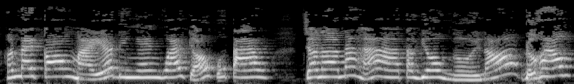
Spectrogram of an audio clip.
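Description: A harsh, rasping ghost of an old woman speaks through a possessed girl, as a woman storyteller puts her on, taunting and boastful. Her voice rides high and loud above the teller's own, with a lively swing in the pitch. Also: normal speed, full character voice. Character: ancient female spirit possessing a young woman, taunting.

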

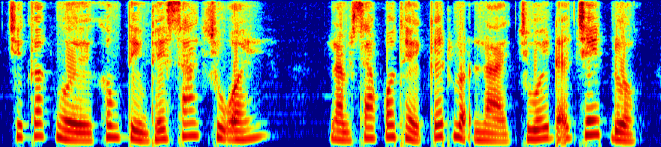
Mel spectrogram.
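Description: A woman's voice: medium pitch, animated, fast talker, dark tone, no room sound, lightly acted. A woman voicing a desperate grieving teenager. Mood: defiant. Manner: pleading, insistent, breaking into denial. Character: desperate grieving seventeen-year-old refusing the news.

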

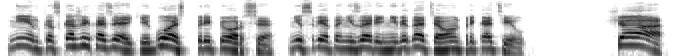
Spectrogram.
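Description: A man voicing a loud, coarse, quarrelsome female housemaid who shouts in blunt, crude slang. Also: expressive, normal speed, dry recording, studio quality, lightly acted. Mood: shrill, quarrelsome. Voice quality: shrill, shouting. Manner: blunt, crude colloquial speech.

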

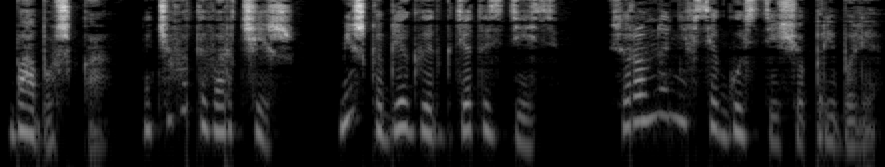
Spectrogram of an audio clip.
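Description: A cheeky young wife and mother who teases her family with a quick, lively lift, as a woman narrator puts her on. The husky voice sits higher than the narration, on a dry close recording. An audiobook character voice. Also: no echo, heavily acted. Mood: teasing. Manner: teasing, lively.

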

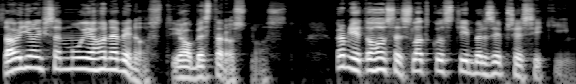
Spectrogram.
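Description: A man's voice: high voice, expressive, a little mellow, voice pushed up. A man voicing an ancient, haughty tree-spirit oracle with a cold, dry, disdainful voice.

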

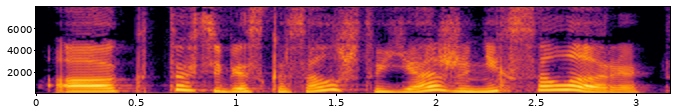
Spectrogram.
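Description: Woman doing a tender, gentle grown man. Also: sits high, very animated, a little slow, dry recording, studio quality. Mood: firm, tender. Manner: soft, warm-hearted and reassuring.

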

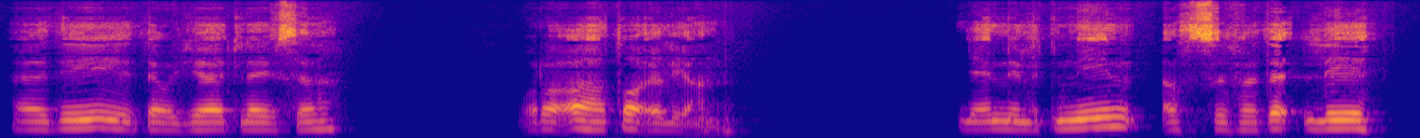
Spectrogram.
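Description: A man's voice: mid-range voice, steady tone, moderate pace, mellow, dull audio. A man with an Egyptian accent giving a study-circle lecture on Quran readings. He asks himself questions, answers them, and repeats the key phrases. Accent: Egyptian Arabic.

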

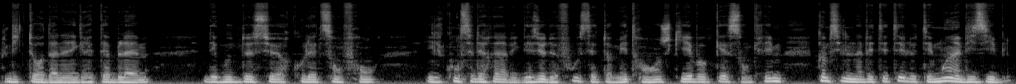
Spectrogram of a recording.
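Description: A man narrates a classic detective story in an even, literary reading. His voice is dark and mellow, with a husky grain. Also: on the low side, moderate pace. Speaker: audiobook narrator. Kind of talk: scripted audiobook narration.

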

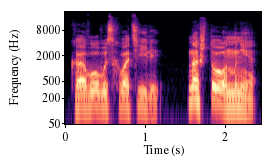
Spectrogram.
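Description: A man reading a story aloud and voicing an irritable, blustering male sea king who shouts and grumbles. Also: mid-range voice, very animated, normal speed, no echo, studio quality. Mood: furious. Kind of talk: audiobook reading.

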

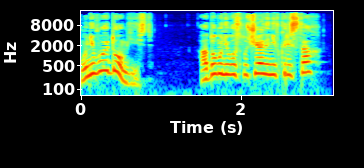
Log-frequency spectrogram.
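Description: A cocky, mocking male tough guy, put on by a woman narrator in an audiobook. His voice sits high and loud above her usual reading and bounces around as he makes cheerful threats. There is a husky edge to it. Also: sing-song, a little fast.

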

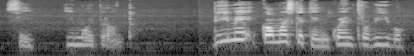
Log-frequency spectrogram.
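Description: A bold, defiant pirate captain from a storybook adventure, put on by a woman reading aloud. He speaks firmly and with command, and his voice is gravelly and husky. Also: medium pitch, expressive, a little slow, full character voice, poor audio. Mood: resolute.

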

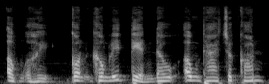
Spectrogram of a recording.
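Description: A man's voice: on the high side, a little fast, a little mellow, breathy edge, voice pushed up. A man doing a sobbing terrified young girl. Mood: pleading. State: crying, pleading.

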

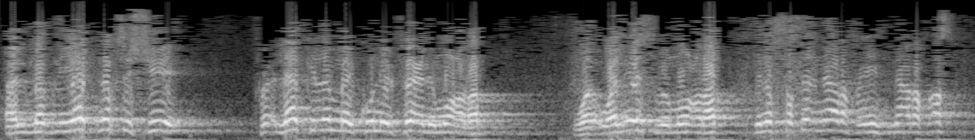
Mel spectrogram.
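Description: A man with an Egyptian Arabic accent gives a classroom lecture, his voice sitting high for a man. He keeps pausing to check that his students are following. The sound is dull and lo-fi, with a long echo from a large hall. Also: a little mellow. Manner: keeps checking students' understanding with quick questions. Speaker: Islamic scholar teaching Arabic morphology.

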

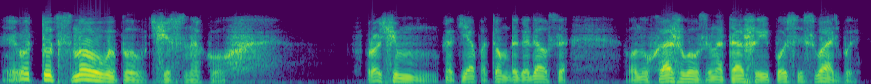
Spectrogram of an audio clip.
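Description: A man's voice: low voice, animated, measured pace, fairly bright tone, husky. A man reading a first-person story aloud in a wry, conversational manner. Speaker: narrator.

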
